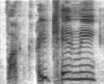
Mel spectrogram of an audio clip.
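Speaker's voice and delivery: high-pitched retold disbelief; worked-up, incredulous comeback; incredulous protest. Retold protest at refused trip.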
